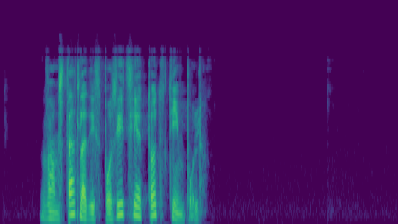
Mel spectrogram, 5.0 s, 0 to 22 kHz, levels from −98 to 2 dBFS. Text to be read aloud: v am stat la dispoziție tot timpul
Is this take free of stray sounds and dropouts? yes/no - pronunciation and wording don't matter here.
yes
